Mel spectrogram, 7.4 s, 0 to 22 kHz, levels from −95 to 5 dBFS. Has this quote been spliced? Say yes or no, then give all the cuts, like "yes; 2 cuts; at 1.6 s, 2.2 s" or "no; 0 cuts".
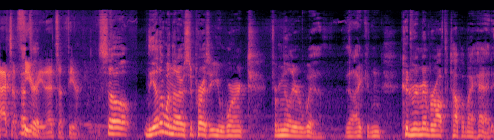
yes; 2 cuts; at 2.1 s, 4.0 s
